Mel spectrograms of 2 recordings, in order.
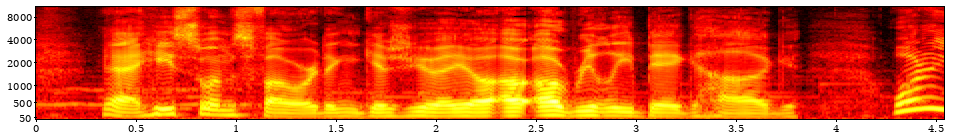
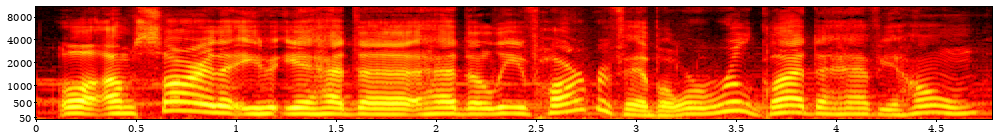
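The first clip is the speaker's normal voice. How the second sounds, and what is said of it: Put-on Southern accent. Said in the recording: “why am I Southern all of a sudden? ... He in universe changes his accent every time.”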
